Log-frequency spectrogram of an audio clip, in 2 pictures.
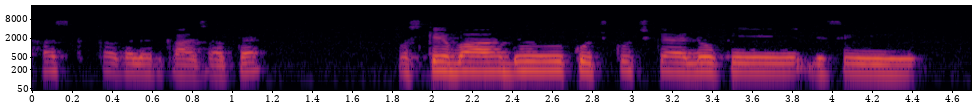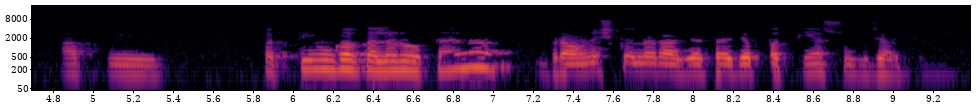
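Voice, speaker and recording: A man's voice: fairly high pitch, slightly rough, no echo. A male teacher giving a recorded class lecture while seated at his table, explaining step by step and checking in with his students after almost every point. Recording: tinny phone-like lo-fi audio.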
